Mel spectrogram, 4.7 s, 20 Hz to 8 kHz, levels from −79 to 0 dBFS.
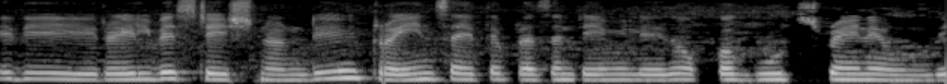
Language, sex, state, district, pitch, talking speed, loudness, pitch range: Telugu, female, Andhra Pradesh, Visakhapatnam, 200 Hz, 165 wpm, -27 LUFS, 190-210 Hz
